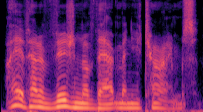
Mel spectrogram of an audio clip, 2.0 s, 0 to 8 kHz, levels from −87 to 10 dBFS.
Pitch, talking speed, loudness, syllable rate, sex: 130 Hz, 265 wpm, -16 LUFS, 6.3 syllables/s, male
